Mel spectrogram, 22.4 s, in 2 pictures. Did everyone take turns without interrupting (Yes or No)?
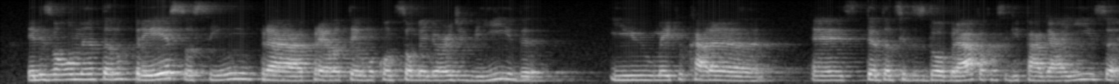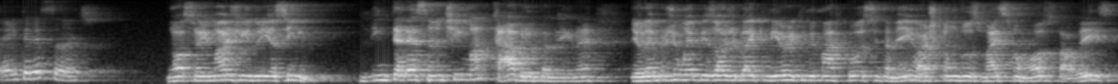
Yes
